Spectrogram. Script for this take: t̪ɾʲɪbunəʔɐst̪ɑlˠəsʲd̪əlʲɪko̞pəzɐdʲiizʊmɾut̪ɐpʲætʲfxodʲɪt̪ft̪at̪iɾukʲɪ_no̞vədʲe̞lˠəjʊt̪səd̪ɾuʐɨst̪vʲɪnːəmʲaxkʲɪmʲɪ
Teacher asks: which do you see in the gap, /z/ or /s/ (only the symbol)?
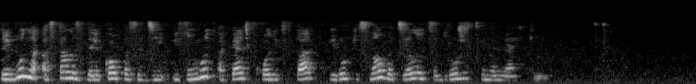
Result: s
